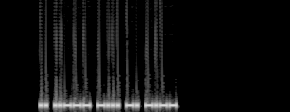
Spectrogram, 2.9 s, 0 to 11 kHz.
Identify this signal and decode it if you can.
Morse code, heard as a keyed tone, about 52 wpm, 700 Hz. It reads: I2BNY
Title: DXCC-100 Call Signs - 5 Characters - Repeated 3x - 50wpm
